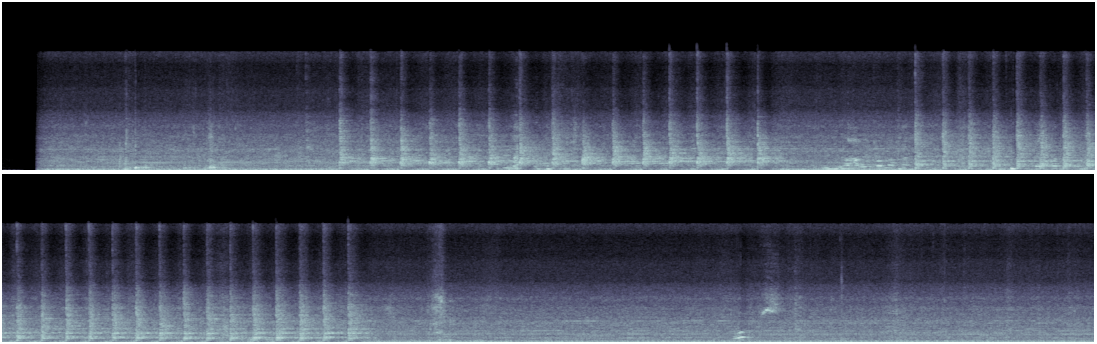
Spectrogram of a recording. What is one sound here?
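A trowel scrapes and scoops wet mortar.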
